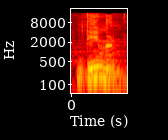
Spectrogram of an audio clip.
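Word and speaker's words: daemon: for hypertext transfer protocol demon by the way demon is spelled D AE m o n and it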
